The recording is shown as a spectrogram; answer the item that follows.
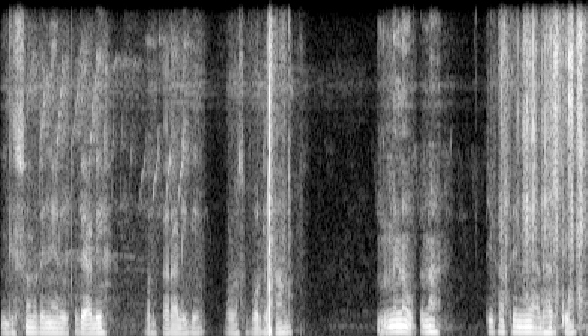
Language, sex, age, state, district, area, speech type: Santali, male, 30-45, Jharkhand, Seraikela Kharsawan, rural, spontaneous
